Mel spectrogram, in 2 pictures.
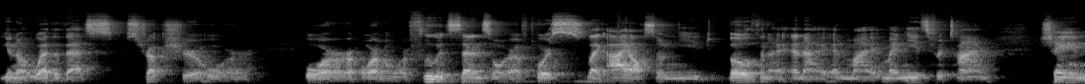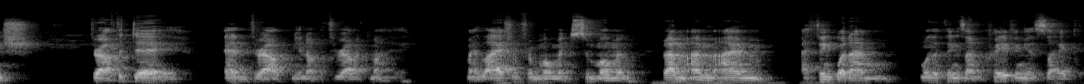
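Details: Adult male artist who stutters, speaking with repetitions; stuttering.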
